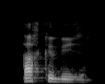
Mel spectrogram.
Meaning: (noun) arquebus; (verb) inflection of arquebuser: 1. first/third-person singular present indicative/subjunctive 2. second-person singular imperative
- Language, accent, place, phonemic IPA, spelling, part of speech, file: French, France, Lyon, /aʁ.kə.byz/, arquebuse, noun / verb, LL-Q150 (fra)-arquebuse.wav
